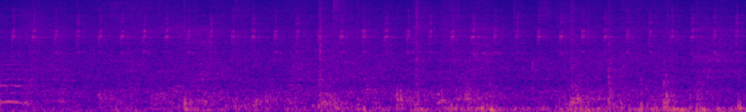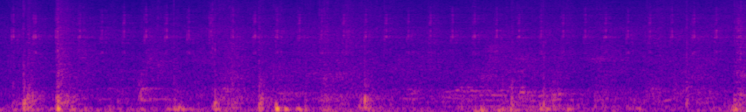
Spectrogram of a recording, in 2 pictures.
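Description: Bodies shift and thump softly on a padded mat.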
